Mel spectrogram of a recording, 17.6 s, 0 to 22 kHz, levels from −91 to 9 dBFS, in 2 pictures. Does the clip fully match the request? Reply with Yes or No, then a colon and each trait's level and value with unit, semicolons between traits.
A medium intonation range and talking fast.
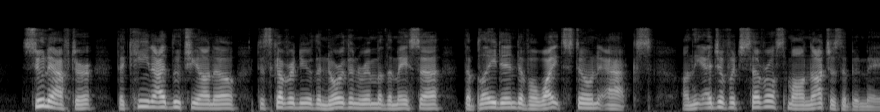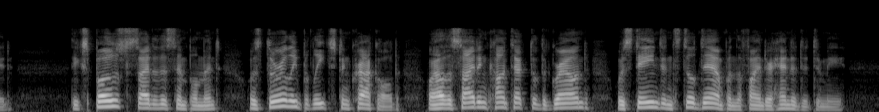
Yes: average, 4.1 semitones; fast, 220 wpm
